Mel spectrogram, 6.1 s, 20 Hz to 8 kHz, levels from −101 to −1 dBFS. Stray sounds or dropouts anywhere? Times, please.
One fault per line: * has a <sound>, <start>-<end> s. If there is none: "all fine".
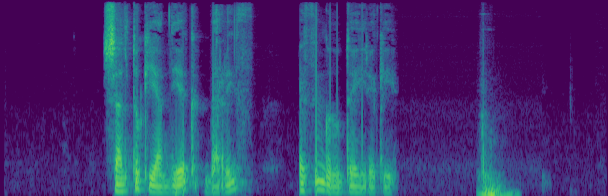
* has a thud, 4.8-5.2 s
